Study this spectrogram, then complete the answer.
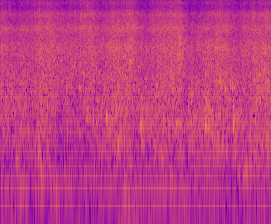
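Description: A man's boots slosh through shallow water.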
